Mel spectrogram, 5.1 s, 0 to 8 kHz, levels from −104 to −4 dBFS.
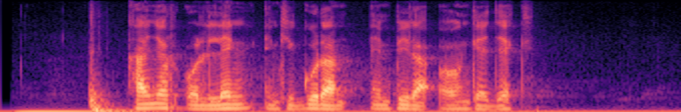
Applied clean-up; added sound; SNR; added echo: none; Knock; 10 dB; none.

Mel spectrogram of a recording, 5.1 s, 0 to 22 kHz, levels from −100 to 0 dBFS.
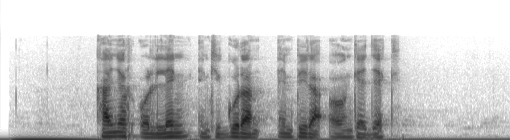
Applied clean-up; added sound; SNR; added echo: none; none; none; none.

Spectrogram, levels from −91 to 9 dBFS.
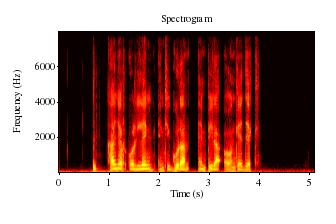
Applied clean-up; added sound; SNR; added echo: neural diffusion model UNIVERSE++.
